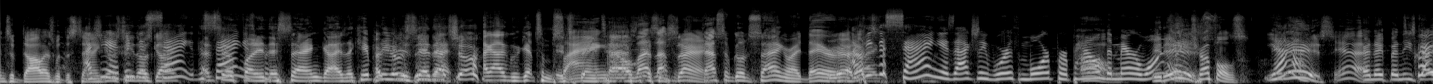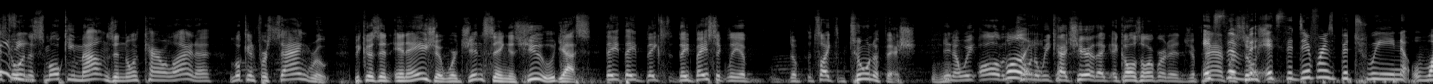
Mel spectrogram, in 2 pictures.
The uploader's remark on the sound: We are LIVE from Audio Avenue in Tampa for the College National Football Championships.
